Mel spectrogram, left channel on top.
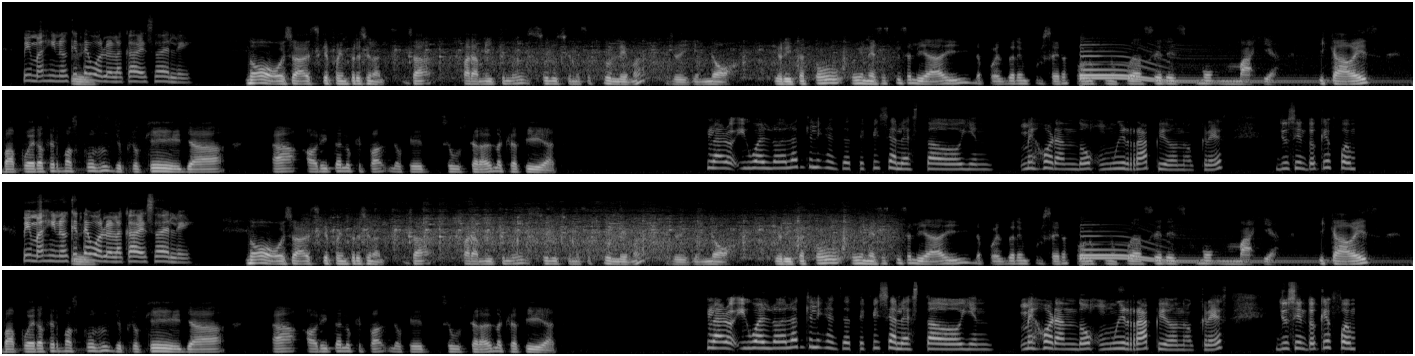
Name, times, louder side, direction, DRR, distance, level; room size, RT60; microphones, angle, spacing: voice 1, 0.2-1.9 21.2-24.0 24.3-27.6, right 5 dB, 50° right, 1.0 m, -32 dB
voice 2, 2.4-4.3 4.6-7.4 7.7-12.8 13.2-13.7 14.1-16.3 16.8-19.6, left 1 dB, 5° left, 0.3 m, -29 dB
Train, 3.0-9.1, right 8 dB, 75° right, 0.6 m, -39 dB
Guitar, 10.8-13.7, left 2 dB, 30° left, 0.9 m, -31 dB
open air
head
